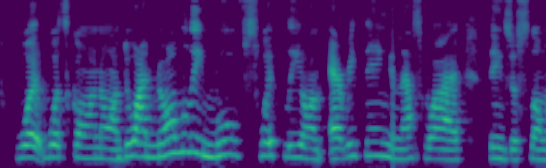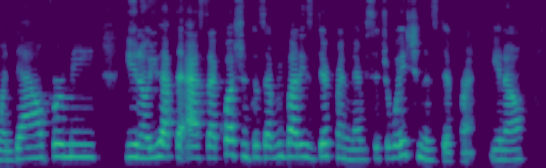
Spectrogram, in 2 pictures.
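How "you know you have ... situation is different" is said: rapid-fire, very fast talk. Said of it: "I feel like I'm talking really fast today".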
